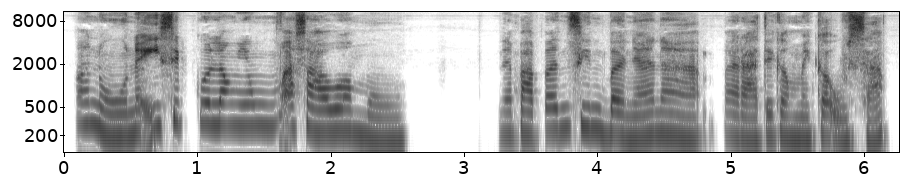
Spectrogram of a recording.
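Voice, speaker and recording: A woman's voice: mid-range voice, slow, pauses often, darkish tone, no room sound, studio quality. A Filipino woman acting in a radio romance drama as a lovestruck young woman, trusting yet hesitant and defensive about her affair.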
